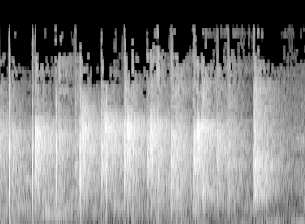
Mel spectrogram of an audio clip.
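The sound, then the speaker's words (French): People clap their hands for the winner of a contest of about thirty competitors, in a steady, fairly quick rhythm, about a dozen sharp, crisp claps over three seconds, with no talking, before the clapping stops. “On applaudit.”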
